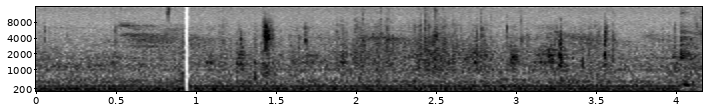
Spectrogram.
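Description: A few short, quiet calls from ducks (mallards) standing on grass, over a steady low hum.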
